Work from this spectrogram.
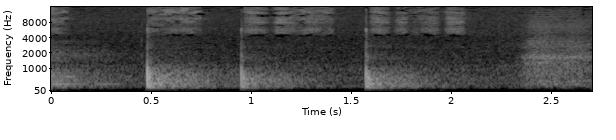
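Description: Pen or pencil writing numbers on paper for a fifth-grade math exercise: three distinct bursts of scratchy strokes, close and fairly quiet, followed by a softer rubbing sound at the end, with no talking.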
